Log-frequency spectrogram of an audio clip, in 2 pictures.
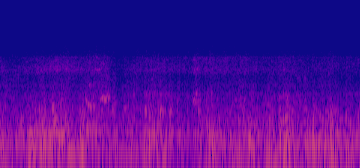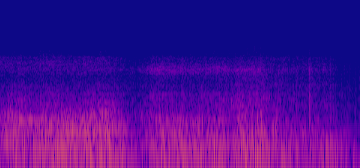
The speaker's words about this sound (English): Mr. Harding, we're coming down to land. Yeah. Hope this plane isn't too big for the landing strip.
